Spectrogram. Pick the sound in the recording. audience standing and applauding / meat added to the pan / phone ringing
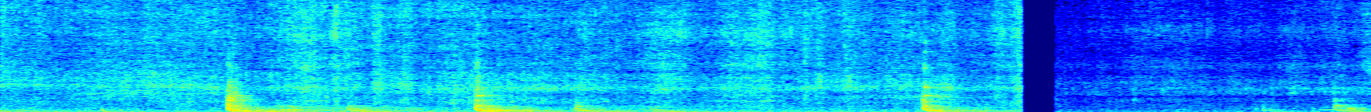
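meat added to the pan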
